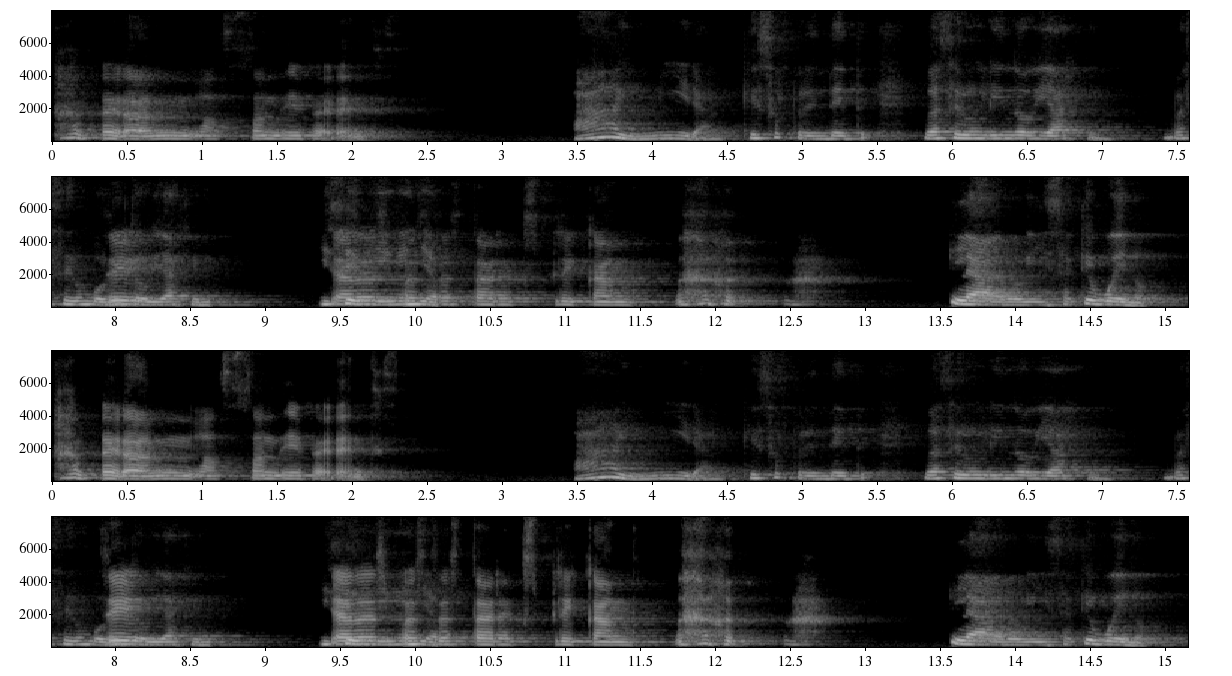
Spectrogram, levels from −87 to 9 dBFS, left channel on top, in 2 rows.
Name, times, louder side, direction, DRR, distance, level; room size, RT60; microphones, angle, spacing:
voice 1, 0.0-2.1 7.9-8.3 9.4-12.7, right 3 dB, 45° right, 10 dB, 0.6 m, -34 dB
voice 2, 3.5-7.1 7.4-8.6 9.4-10.1 13.6-14.9, left 2 dB, 20° left, 5 dB, 0.4 m, -31 dB
17.0 x 15.5 x 2.8 m, 1.1 s
head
